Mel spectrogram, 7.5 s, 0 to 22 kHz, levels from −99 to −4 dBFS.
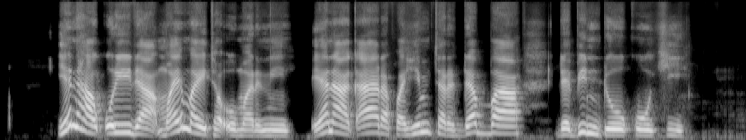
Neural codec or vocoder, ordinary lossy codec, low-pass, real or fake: autoencoder, 48 kHz, 128 numbers a frame, DAC-VAE, trained on Japanese speech; none; none; fake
